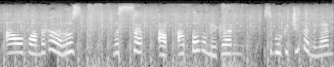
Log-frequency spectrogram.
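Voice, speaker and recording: A woman's voice: extremely high pitch, quick pace, music in the background. A woman with an Indonesian accent giving live play-by-play commentary as an esports caster.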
